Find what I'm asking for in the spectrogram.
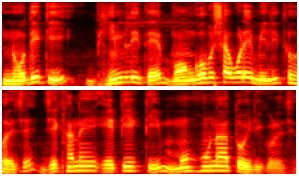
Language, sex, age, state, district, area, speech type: Bengali, male, 18-30, West Bengal, Howrah, urban, read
